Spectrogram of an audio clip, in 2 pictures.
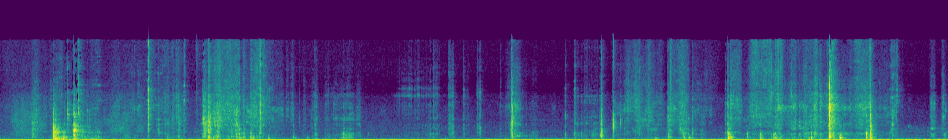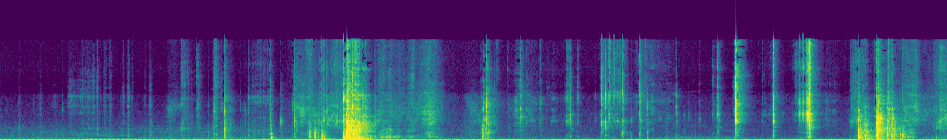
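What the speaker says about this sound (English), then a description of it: "Trim those corners." Scissors trimming the corners of journal pages give a handful of short, crisp snips over a low steady hum, with faint paper rustles and handling clicks between the cuts.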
